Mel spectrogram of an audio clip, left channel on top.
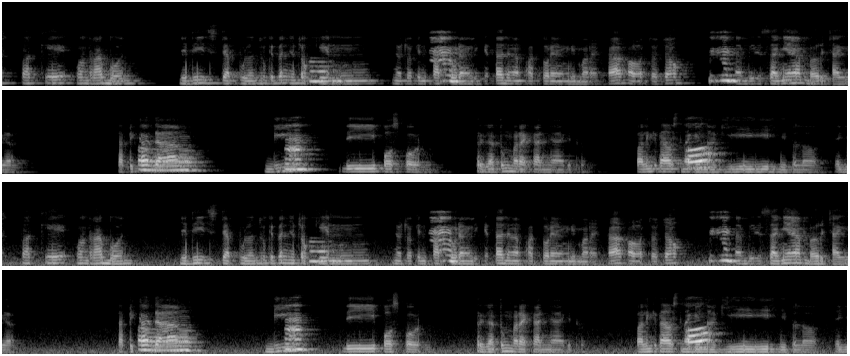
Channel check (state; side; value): noise; right; rumble, 21 dB below the sound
